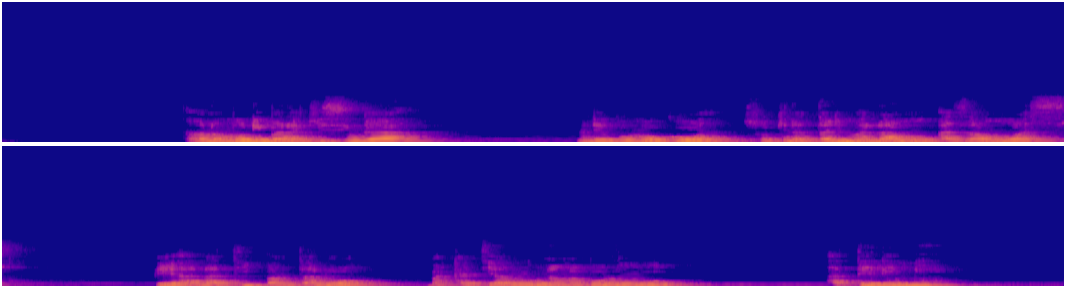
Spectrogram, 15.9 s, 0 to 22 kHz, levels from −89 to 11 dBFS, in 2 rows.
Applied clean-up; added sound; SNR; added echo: none; none; none; reverberation time 0.8 s.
